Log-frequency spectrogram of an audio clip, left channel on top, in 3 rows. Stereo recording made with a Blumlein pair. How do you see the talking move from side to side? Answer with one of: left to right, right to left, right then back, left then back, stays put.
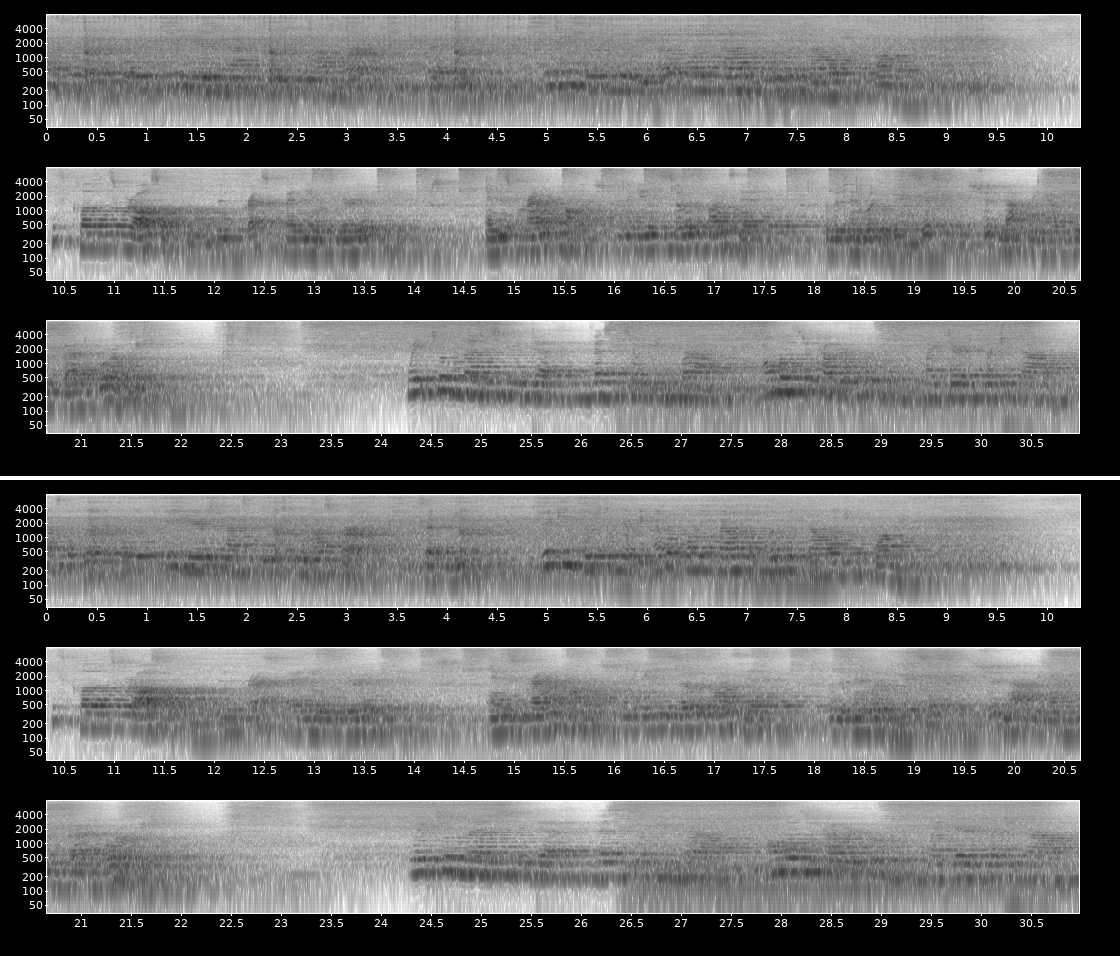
right to left.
